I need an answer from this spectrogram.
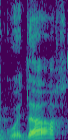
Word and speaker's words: Gwadar: que la Chine n'arrive pas à s'installer à Gwadar. Ça s'écrit G-W-A-D-A-R.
